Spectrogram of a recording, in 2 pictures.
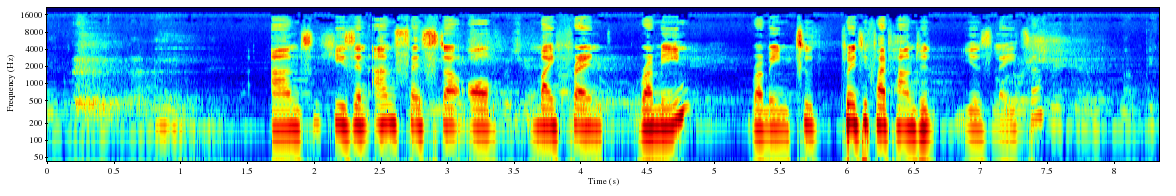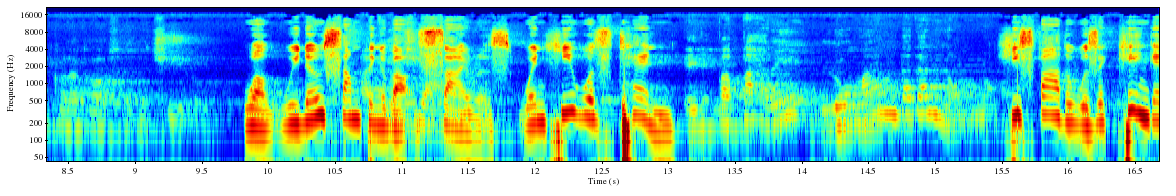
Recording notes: In front of a live audience, in a theatre in the village of Solomeo, Italy.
